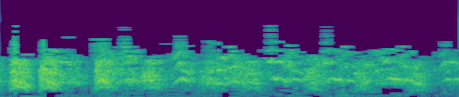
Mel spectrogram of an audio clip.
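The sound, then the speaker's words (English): The Wonder Dog King, an Eskimo lead husky sled dog of Sergeant Preston in the Yukon, barks loudly and excitedly in a rapid, continuous run of barks and yips, with no talking over it. “The Wonder Dog King, swiftest and strongest of Eskimo lead dogs, blazes the trail through storm and snow for Sergeant Preston as he meets the Challenge of the Yukon.”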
